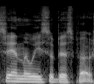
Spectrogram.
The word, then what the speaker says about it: San Luis Obispo: San Luis Obispo, sure.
